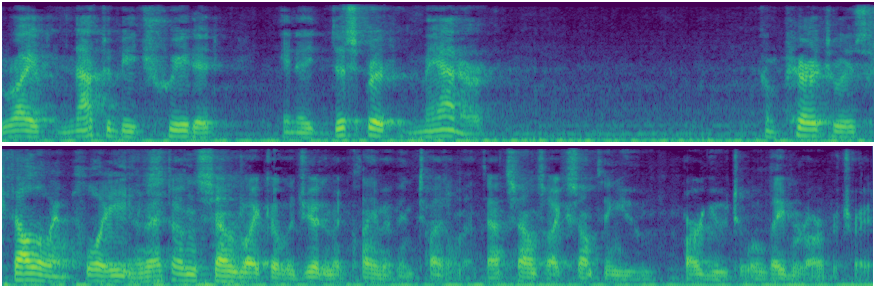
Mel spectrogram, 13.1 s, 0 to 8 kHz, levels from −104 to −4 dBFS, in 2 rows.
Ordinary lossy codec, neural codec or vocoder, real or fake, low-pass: AAC, 48 kbps; codec, 16 kHz, 8 kbps, FreqCodec, smaller model; fake; 7.2 kHz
